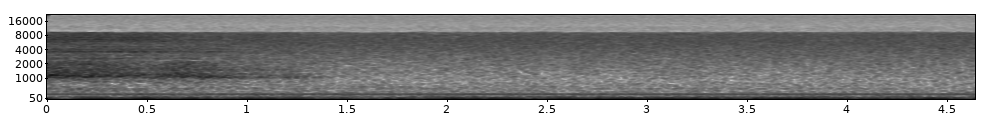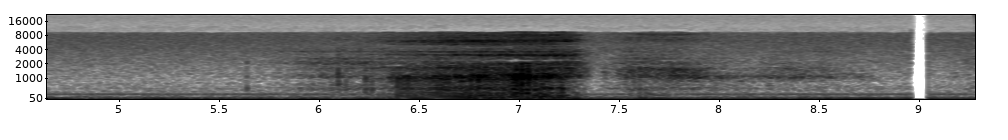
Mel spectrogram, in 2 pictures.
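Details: Sleeper recorded with a snore-tracking app: single rough, rattling snore on an in-breath rising out of quiet steady room hum, then fading.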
